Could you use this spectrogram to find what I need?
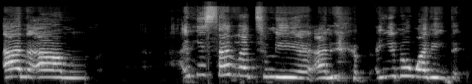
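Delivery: really moved, close to crying; getting emotional. Real, not acted. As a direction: tell it through welling tears. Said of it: "I'm getting emotional".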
